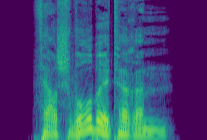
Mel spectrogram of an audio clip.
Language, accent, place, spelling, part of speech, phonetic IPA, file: German, Germany, Berlin, verschwurbelterem, adjective, [fɛɐ̯ˈʃvʊʁbl̩təʁəm], De-verschwurbelterem.ogg
- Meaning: strong dative masculine/neuter singular comparative degree of verschwurbelt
